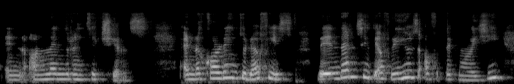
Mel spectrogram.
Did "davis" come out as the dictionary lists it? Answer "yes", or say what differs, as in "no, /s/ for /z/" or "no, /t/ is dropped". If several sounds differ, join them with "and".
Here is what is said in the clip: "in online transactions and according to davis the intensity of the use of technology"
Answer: no, /f/ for /v/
